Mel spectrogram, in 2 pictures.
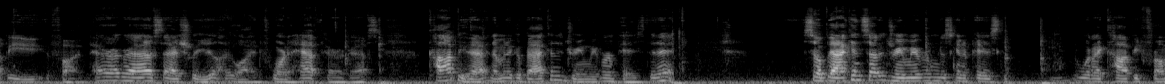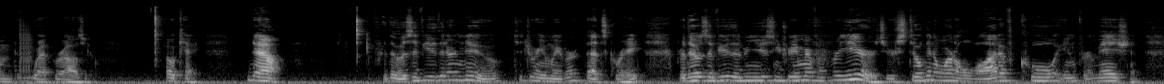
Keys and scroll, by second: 3.6 c, 6.6 super+c, 9.1 super+v, 10.2 super+s.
